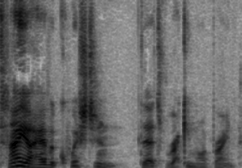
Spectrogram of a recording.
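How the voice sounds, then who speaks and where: The speaker is a man. He has an Australian accent. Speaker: English teacher. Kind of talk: casual talk to camera.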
